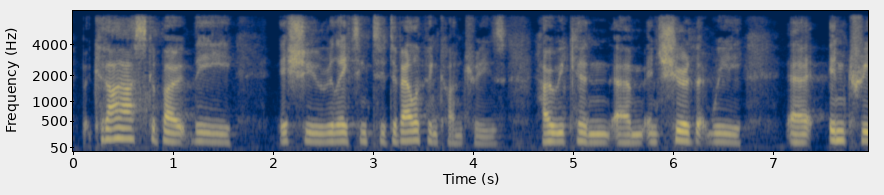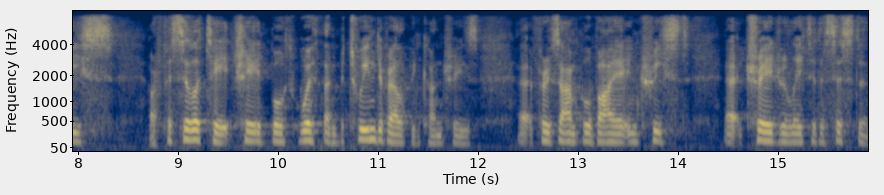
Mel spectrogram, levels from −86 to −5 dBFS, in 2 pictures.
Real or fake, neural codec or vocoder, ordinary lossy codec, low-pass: fake; codec, 16 kHz, 8 kbps, FunCodec, trained on LibriTTS, 25 frames a second; none; 7.2 kHz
